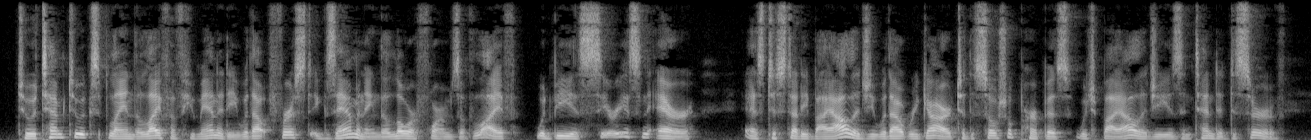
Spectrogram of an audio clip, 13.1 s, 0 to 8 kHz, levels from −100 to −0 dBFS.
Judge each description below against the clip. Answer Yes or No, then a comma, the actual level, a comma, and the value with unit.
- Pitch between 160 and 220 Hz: No, low, 120 Hz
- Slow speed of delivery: No, average, 175 wpm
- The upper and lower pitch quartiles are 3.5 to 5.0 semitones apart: Yes, average, 4.0 semitones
